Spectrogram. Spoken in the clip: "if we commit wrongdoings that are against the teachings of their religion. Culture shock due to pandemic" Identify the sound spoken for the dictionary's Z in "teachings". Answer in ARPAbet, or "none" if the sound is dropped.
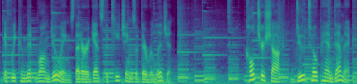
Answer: Z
